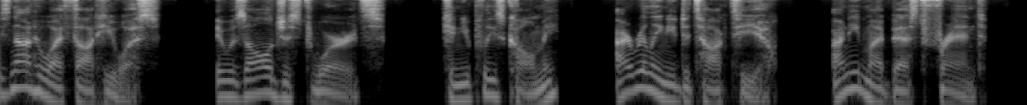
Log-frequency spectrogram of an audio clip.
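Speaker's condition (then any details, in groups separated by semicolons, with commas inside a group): No condition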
